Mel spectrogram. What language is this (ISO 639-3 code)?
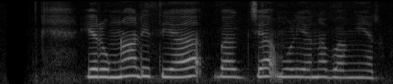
sun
